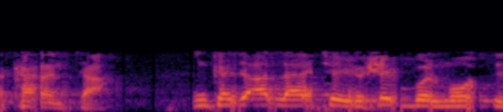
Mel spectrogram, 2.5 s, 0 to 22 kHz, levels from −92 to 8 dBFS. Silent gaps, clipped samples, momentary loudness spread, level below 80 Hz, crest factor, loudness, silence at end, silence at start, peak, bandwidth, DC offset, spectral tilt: none; under 0.1%; 9 LU; -60 dBFS; 14 dB; -30 LUFS; 0 s; 0 s; -16 dBFS; 4 kHz; under 0.1%; -5.5 dB/octave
